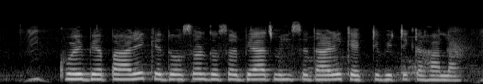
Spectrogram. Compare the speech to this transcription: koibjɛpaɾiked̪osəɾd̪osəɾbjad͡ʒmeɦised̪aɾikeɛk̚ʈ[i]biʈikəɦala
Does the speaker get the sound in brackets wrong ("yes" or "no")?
no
